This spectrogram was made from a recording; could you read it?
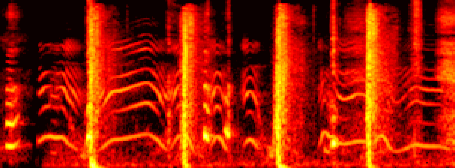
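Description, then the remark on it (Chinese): Four sharp, loud lashes of the Seven Emotions and Six Desires whip strike skin at roughly even intervals, each a crisp crack, while a voice lets out drawn-out pained cries and moans between the blows. “我的七情六欲鞭可不是普通的鞭子啊，被鞭子抽打皮肤，就像摸了世间最烈的春药一样，而且还可以激发出身体最原始的欲望。”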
